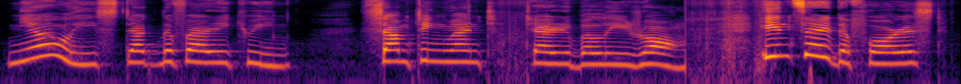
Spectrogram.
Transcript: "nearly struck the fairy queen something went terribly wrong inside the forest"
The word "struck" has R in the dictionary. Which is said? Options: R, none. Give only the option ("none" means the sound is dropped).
none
